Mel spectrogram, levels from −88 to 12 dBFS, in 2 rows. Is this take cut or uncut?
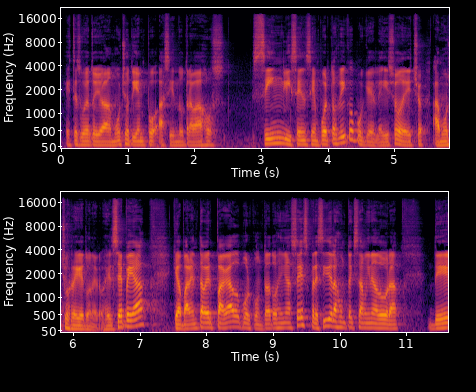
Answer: cut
